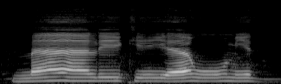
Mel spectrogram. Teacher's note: Kemudian Maliki yaumiddin. Maliki, huruf ma-nya mad tabi'i, dua harakat seukuran diayunkan.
